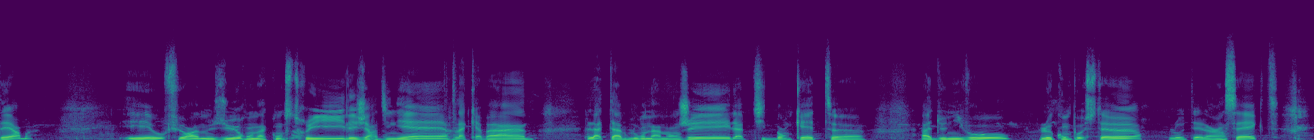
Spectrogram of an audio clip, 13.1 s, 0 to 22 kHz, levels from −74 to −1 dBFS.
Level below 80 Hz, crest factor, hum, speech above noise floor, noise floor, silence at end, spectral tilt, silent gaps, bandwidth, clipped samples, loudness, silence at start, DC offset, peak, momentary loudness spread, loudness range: -70 dBFS; 18 dB; none; 23 dB; -45 dBFS; 0.05 s; -5.5 dB/octave; none; 15 kHz; under 0.1%; -22 LUFS; 0 s; under 0.1%; -4 dBFS; 12 LU; 3 LU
